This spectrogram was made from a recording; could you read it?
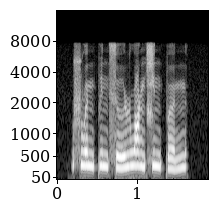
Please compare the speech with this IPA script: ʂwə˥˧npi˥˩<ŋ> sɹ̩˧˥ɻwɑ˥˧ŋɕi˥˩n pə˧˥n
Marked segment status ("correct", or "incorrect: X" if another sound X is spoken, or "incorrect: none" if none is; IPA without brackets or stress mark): incorrect: n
